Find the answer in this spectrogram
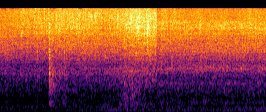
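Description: Chopped onions and tomatoes sizzling in hot oil in a metal kadai, with a spoon stirring and scraping them against the pan a couple of times.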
